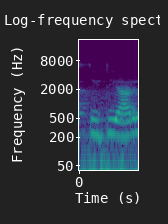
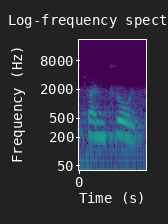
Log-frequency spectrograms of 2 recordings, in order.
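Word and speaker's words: Ctrl: that is सीटीआरएल बट you don't have to pronounce it एज सीटीआरएल इट is called as कंट्रोल तो कंट्रोल प्स सी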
